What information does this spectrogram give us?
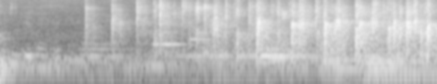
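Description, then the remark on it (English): Sparse, uneven claps from a small crowd start slowly and grow denser, a ragged scattering of hands rather than full applause, with faint voices and a low hum underneath. “The clapping is even tattered.”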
